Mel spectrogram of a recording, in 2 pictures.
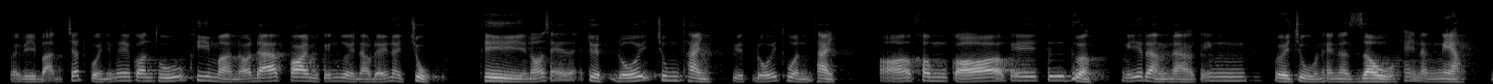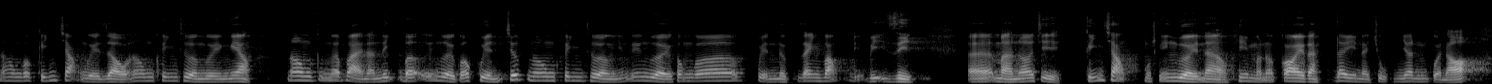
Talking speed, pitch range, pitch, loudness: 220 wpm, 135-180 Hz, 160 Hz, -32 LUFS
